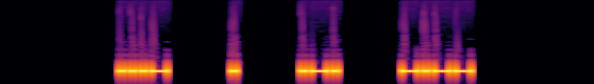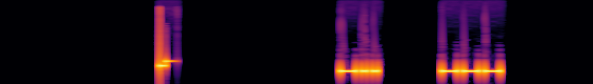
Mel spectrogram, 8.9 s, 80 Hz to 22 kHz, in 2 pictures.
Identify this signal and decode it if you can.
Morse code, heard as a keyed tone, about 30 wpm, spaced as for 14 wpm, 700 Hz. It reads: VERY DO
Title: 4x Character Spacing - Top 200 Words - 30wpm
